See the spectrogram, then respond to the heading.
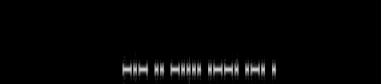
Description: Morse code, heard as a keyed tone, about 46 wpm, 700 Hz. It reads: KI6PRE
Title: USA Call Signs - 4x Character Spacing - 45wpm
